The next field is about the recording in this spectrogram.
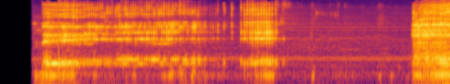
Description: BURP! Oh, my goodness! Excuse me!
